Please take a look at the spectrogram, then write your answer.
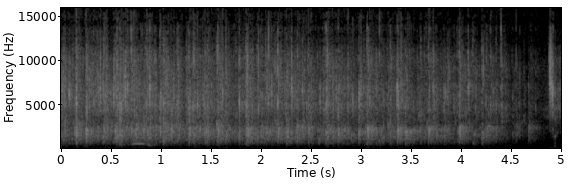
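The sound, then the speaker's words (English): A church audience claps steadily, many hands blending into a dense, hissing wash of applause that holds for several seconds before thinning out at the end. “Let's give Sim a round of applause, actually.”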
